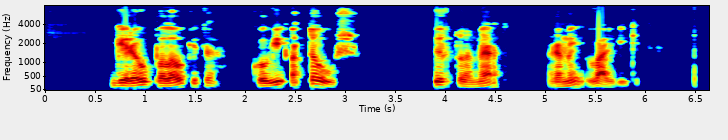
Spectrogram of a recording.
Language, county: Lithuanian, Vilnius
